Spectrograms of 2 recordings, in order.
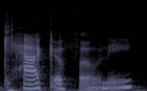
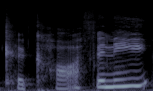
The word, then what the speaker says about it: cacophony: Alex is like, "Are you trying to say cacophony?" Like, "That's how you pronounce that?" I just read it in Phantom Toll Booth and my little kid brain just pronounced it like that.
